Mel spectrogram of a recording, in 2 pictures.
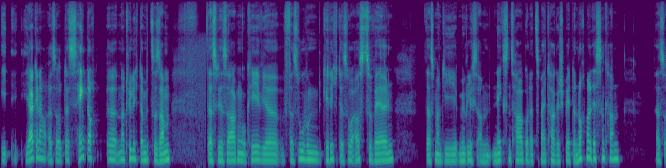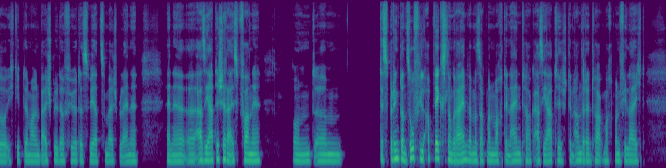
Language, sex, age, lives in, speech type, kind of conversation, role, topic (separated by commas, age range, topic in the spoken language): German, male, 30-34, Germany, conversation, podcast, guest, Wie läuft bei euch das gemeinsame Kochen ab?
